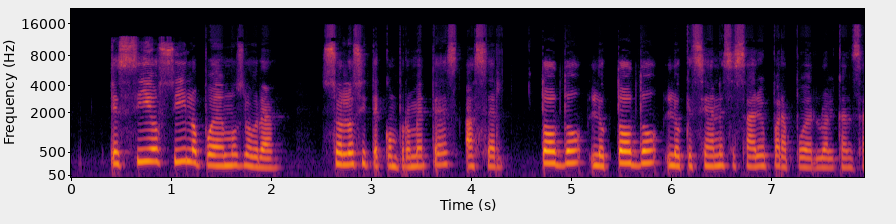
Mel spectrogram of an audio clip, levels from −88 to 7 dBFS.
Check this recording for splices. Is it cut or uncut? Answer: cut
